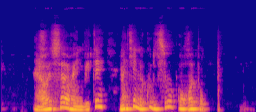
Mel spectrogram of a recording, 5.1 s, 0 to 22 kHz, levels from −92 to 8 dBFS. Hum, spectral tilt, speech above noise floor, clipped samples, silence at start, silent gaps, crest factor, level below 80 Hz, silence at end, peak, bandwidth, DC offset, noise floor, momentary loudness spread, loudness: none; -8.5 dB/octave; 49 dB; under 0.1%; 0.7 s; none; 12 dB; -50 dBFS; 0.7 s; -2 dBFS; 7.2 kHz; under 0.1%; -62 dBFS; 9 LU; -14 LUFS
